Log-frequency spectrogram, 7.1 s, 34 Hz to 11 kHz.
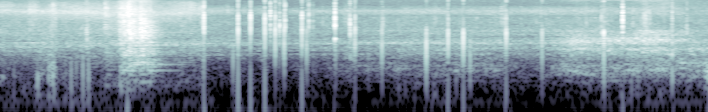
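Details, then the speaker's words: Xbox 360 disc drive after the grinding-noise and unplayable-disc repair: quick irregular ticks and clicks as the laser head seeks back and forth over a faint spin whir while it loads the disc, so the drive is reading normally. "the laser right there is actually loading the disc back and forth like it's supposed to let's see if it'll work"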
